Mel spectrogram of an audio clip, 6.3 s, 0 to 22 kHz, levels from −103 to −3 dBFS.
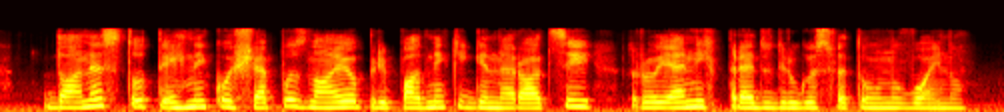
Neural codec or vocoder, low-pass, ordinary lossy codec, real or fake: codec, 16 kHz, 4 kbps, X-Codec, HuBERT features, trained on general audio; 7.2 kHz; none; fake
